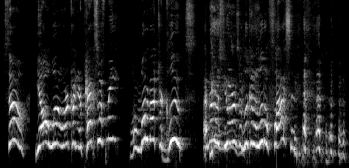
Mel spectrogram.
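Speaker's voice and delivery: squeaky falsetto muscleman; very high, loud jock voice; high-pitched voice. Acted. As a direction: greet the crowd in a very high falsetto. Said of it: "says in a high-pitched voice".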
